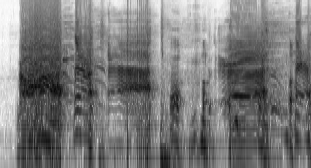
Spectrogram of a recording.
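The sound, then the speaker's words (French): A man coughs several times in a row, loud and harsh, with rough voiced hacking bursts and brief pauses between them, as in the French Sécu (social security) ad campaign against antibiotics. “Le mec qui tousse, là.”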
